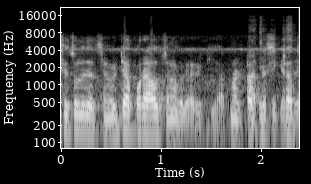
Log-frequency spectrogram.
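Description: A man talking over an online call, with a steady high-pitched tone running under his voice that stops just after the end.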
